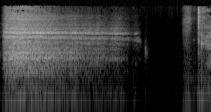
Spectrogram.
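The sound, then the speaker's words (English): A deep breath drawn in and blown out during a guided relaxation breathing exercise: a long, loud, airy whoosh that fades over a couple of seconds, then a pause and a brief soft breath sound. “take another deep breath and blow out”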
